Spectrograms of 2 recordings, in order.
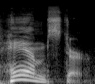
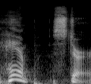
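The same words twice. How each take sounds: First: No 'p' sound comes before the 's'. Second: A 'p' sound comes before the 's'. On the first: The speaker calls it right. "It's hamster. There's no P" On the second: The speaker calls it wrong. "A lot of people say hamster"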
